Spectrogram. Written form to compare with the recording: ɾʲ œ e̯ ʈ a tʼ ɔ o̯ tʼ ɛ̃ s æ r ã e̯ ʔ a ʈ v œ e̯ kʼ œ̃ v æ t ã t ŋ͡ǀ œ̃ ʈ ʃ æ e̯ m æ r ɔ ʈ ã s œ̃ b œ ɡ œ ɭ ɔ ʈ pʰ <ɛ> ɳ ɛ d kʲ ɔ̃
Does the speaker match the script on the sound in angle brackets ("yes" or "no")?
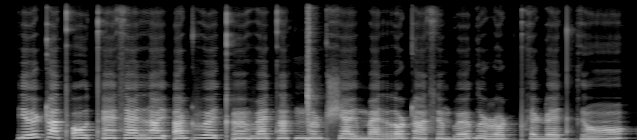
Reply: yes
